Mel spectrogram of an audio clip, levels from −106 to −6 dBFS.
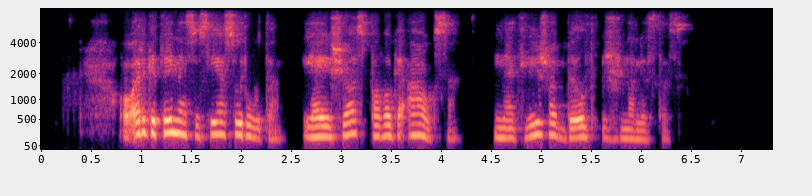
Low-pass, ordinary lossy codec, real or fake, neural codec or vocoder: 7.2 kHz; Opus, 24 kbps; real; none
